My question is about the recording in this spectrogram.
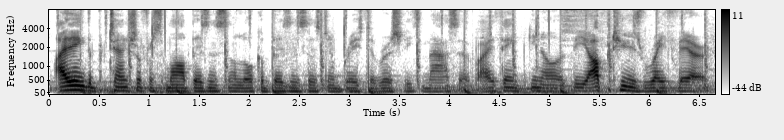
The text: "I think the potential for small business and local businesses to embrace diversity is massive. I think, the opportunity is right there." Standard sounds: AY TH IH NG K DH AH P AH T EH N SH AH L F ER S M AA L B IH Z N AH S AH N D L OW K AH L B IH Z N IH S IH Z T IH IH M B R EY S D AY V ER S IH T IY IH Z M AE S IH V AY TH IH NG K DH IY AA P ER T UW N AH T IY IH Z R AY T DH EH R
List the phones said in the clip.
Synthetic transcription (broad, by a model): AY TH IH NG K DH AH P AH T EH N SH L F ER S M AA L B IH Z N AH S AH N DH L OW K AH L B IH Z N IH S IH Z T IH IH M B R EY S D AY V ER S IH T IY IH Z M AE S IH V AY TH IH NG K DH IY AA P ER T UW N AH T IY Z R AY T DH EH R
